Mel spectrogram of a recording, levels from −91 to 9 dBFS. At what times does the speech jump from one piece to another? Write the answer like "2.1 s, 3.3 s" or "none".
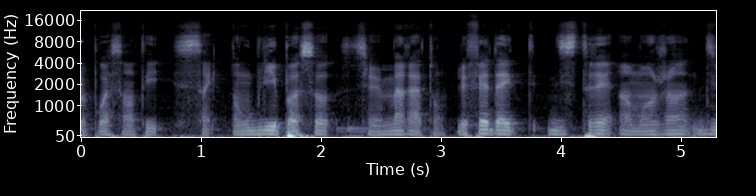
1.2 s, 3.0 s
